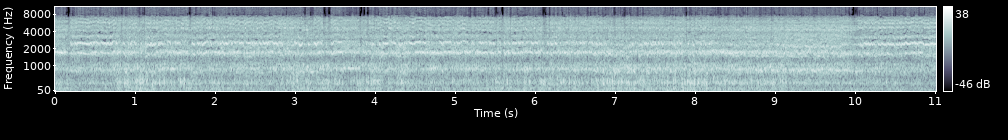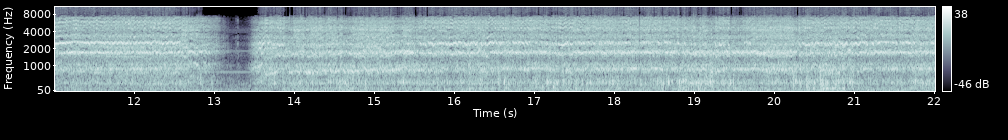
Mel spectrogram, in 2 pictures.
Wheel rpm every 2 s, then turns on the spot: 230, 220, 230, 230, 220, 210, 120, 210, 220, 230, 220.
none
